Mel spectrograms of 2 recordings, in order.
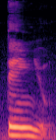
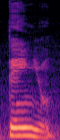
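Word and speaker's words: tenho: see the end new the stronger syllable of this word is the first one tenu when a word ends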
